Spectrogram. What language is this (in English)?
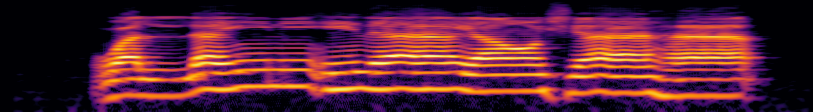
Arabic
